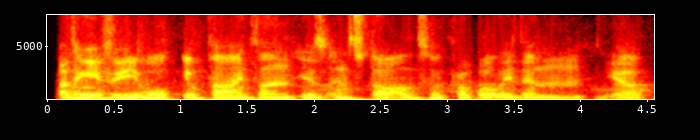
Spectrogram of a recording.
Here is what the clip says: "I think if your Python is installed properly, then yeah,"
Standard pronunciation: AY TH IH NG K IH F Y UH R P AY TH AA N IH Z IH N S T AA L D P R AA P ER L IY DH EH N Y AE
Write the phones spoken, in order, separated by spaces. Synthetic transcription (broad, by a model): AY TH IH NG K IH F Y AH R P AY T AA N IH Z IH N S T AA L D P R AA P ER L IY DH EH N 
